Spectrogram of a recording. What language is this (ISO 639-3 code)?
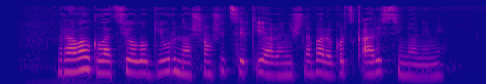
kat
